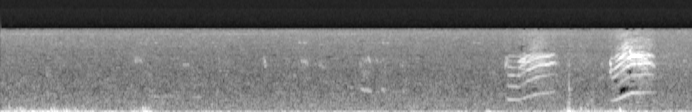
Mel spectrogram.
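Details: Ringed teal duck uttering two mewing, upward-sweeping calls about a second apart near the end, each breathy and harmonic-rich, after several seconds of low rumbling background noise.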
